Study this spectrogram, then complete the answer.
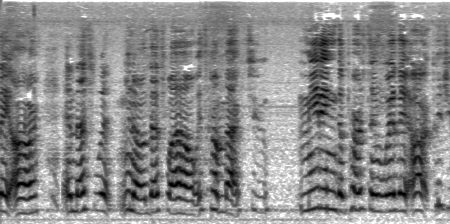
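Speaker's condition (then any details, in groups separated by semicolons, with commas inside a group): Quadriplegic cerebral palsy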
